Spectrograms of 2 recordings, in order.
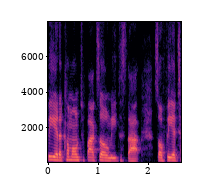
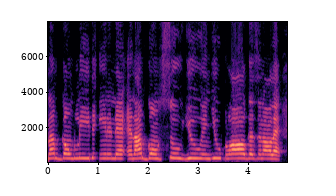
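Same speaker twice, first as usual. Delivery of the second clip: higher mock whine of gossip bloggers; 8 semitones higher than usual. Vlogger mocks bloggers' empty lawsuit threats, sneering. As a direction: parody their threats, sneering. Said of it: "y'all always talking".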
